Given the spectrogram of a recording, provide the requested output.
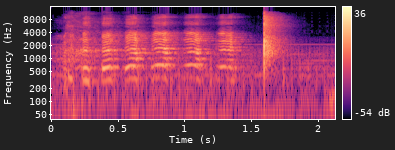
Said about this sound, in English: That's right. It's a slow clap.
